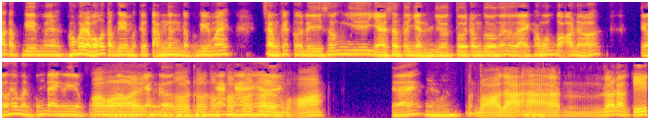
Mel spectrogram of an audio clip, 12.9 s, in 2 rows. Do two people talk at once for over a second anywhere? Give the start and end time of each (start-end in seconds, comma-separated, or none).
7.3-9.4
